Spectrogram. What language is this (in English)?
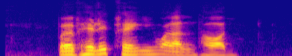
Thai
